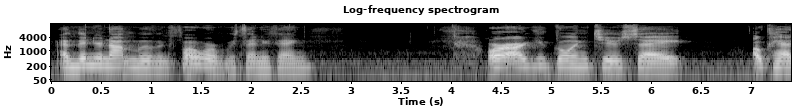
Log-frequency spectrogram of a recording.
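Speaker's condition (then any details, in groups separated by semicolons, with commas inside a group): Cerebral palsy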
